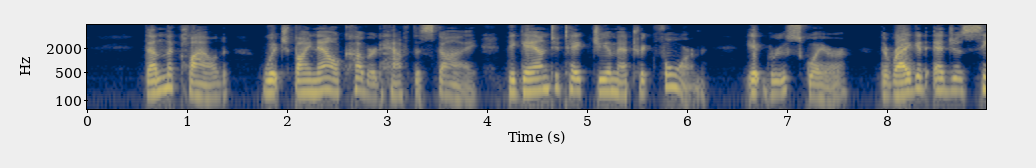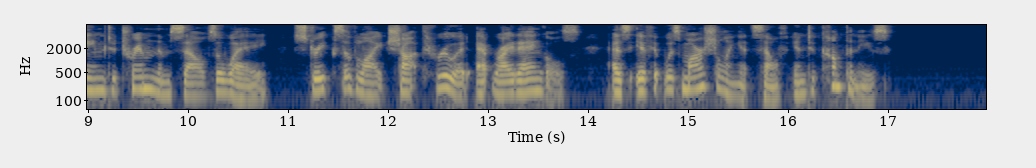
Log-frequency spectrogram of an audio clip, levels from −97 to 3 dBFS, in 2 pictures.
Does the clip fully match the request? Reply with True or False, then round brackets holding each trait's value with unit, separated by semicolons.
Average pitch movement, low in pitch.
False (4.0 semitones; 165 Hz)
